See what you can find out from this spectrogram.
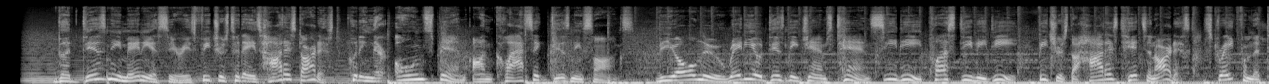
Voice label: Friendly

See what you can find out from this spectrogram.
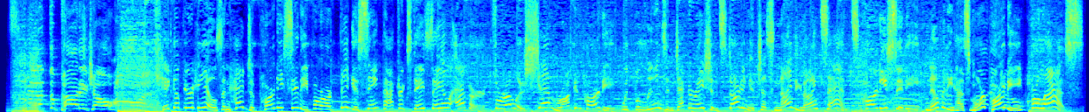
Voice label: Hard Sell

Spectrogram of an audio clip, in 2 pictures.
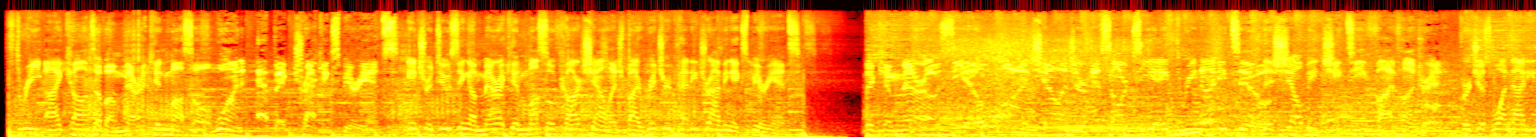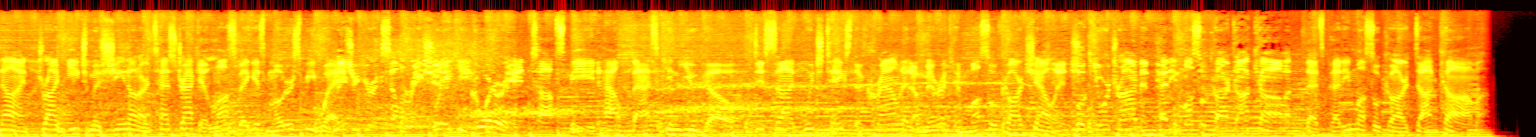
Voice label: Hard Sell

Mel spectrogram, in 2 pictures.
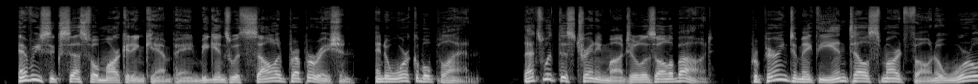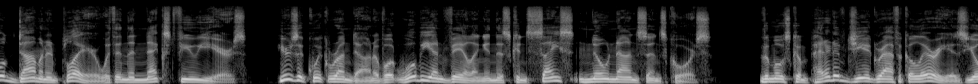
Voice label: eLearning

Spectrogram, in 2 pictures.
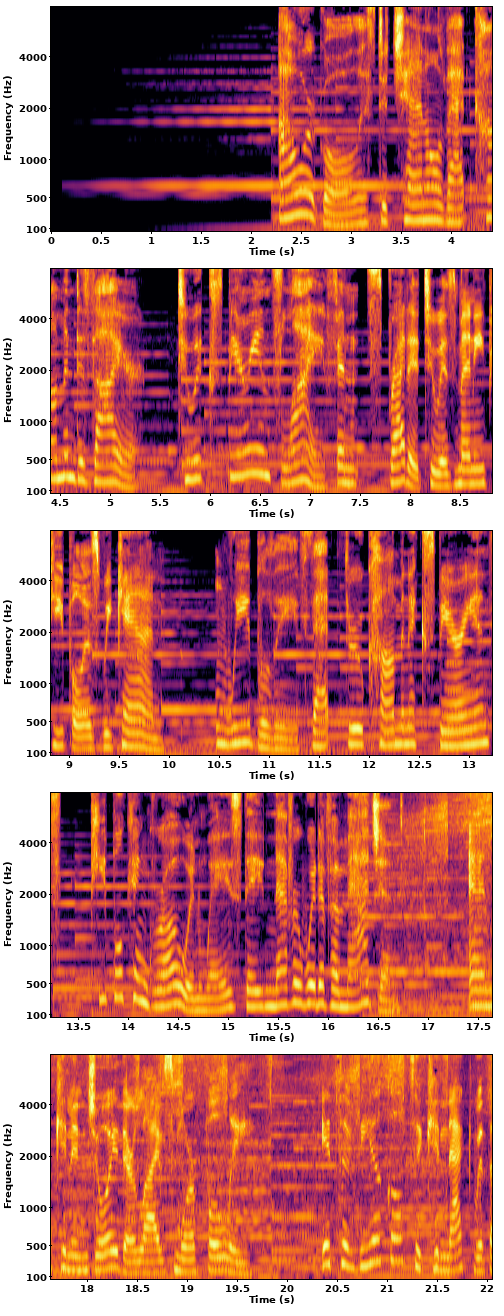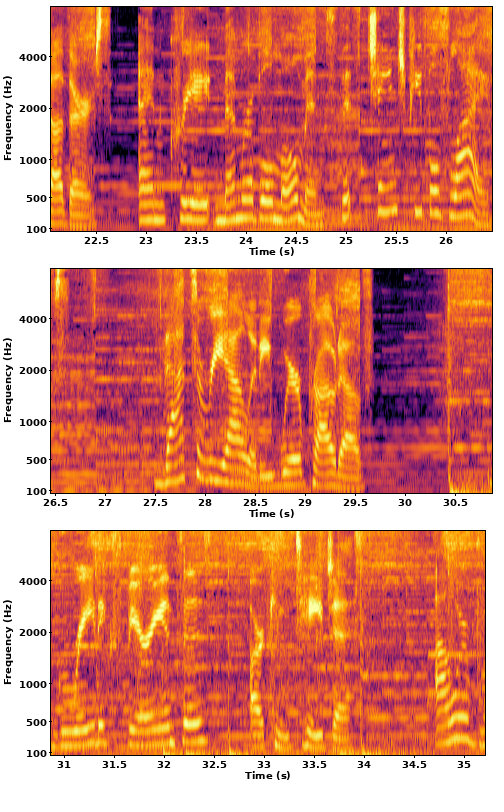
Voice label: Inspirational

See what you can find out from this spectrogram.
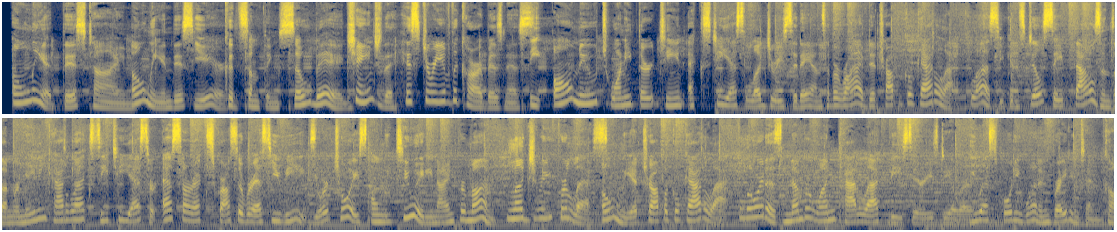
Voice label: hard sell

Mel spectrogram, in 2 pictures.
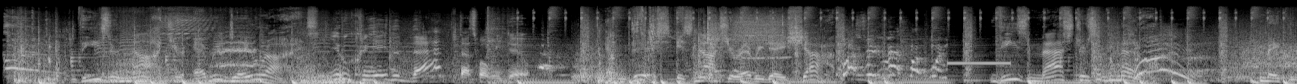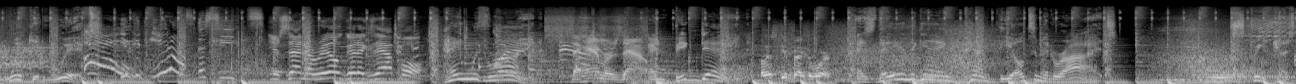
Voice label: TV Promo

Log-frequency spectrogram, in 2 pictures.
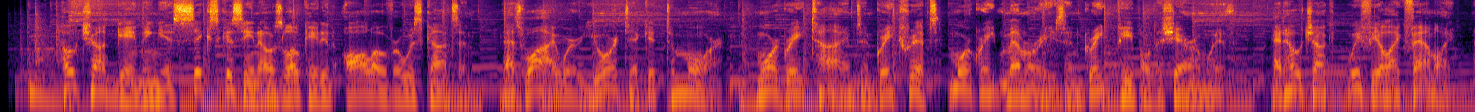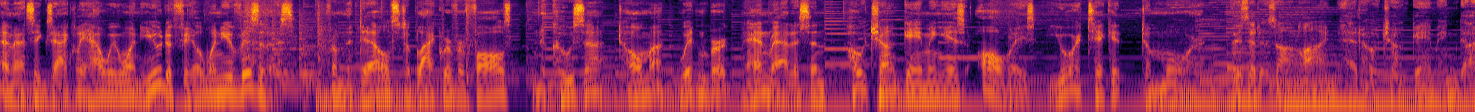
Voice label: Soft Sell

